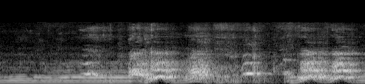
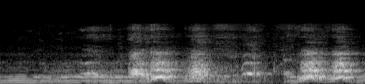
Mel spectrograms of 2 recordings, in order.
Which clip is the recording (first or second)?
first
